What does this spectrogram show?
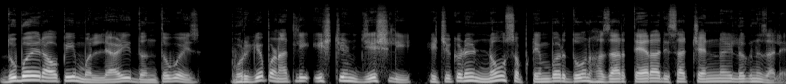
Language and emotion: Goan Konkani, neutral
